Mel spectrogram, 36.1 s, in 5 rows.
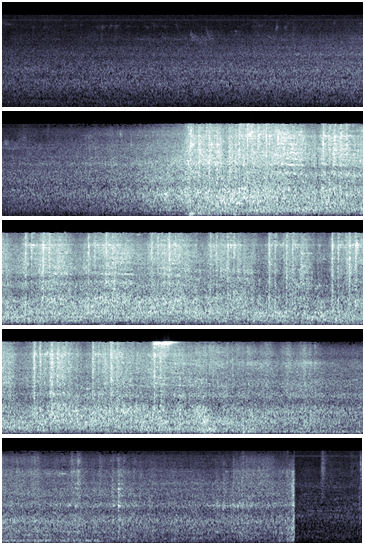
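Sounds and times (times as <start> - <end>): train wheels clacking over joints: 10.9 - 26.7.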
